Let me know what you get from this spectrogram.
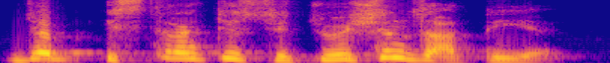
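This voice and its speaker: A man's voice: high-pitched, wildly swooping pitch, mellow, slightly rough. A man hosting a talk show, asking pointed questions and listing examples. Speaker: host.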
